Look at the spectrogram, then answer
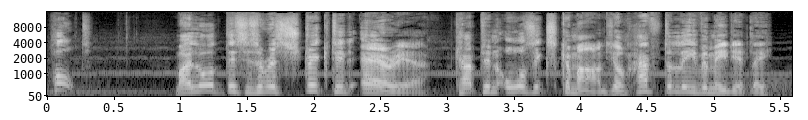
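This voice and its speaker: An actor playing a rigid, nervous imperial guard in a video game, curt and military in manner. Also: male voice, high-pitched, very animated, moderate pace, sharp tone, soft background music, exaggerated voice. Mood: tense, stern.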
